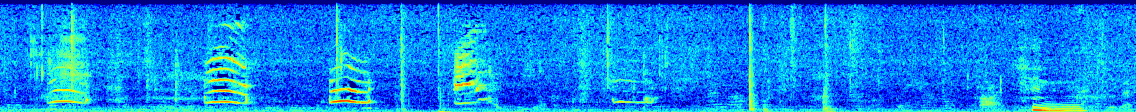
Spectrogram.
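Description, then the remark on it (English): A cat, Miss Princess Kitty, in Hawaii, meows repeatedly, about half a dozen short, rising-and-falling mews spaced a second or so apart, ending with a lower, drawn-out meow over a faint background hum. “No, I can't understand cats, only kittens, dogs, and ducks.”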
